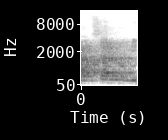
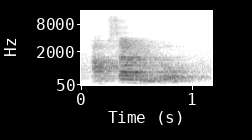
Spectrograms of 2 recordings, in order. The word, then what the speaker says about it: 압살롬: 아들 압살롬, 이 발음을 잘해야 되지만 욕 같잖아요.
